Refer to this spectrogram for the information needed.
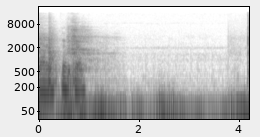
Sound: sighing

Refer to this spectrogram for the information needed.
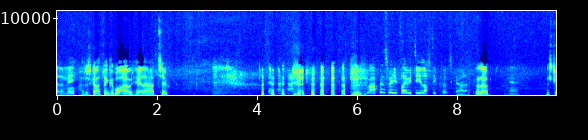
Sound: laughs

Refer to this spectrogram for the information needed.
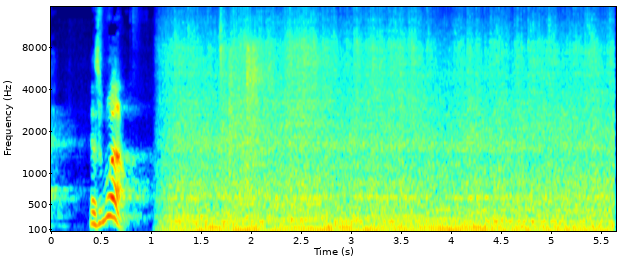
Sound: skid steer engine whirring

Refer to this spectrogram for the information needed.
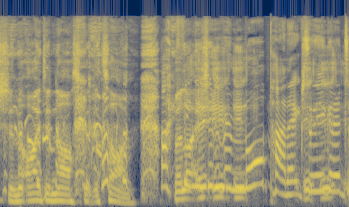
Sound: laughing

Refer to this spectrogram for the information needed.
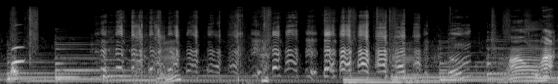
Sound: laughing

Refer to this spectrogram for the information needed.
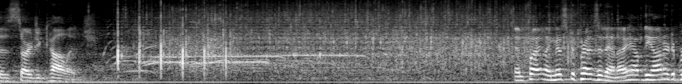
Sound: applause

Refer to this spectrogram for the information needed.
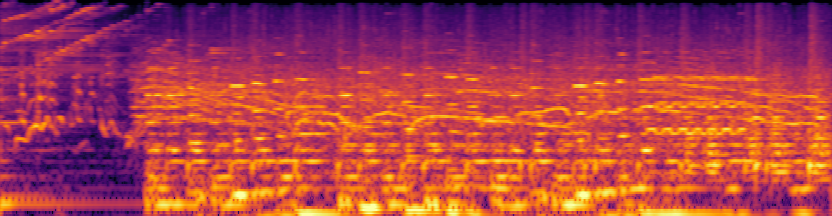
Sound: cheering

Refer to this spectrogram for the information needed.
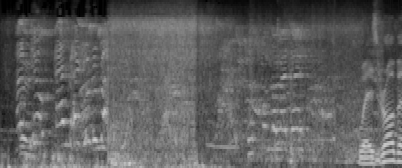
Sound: children yelling; water splashing

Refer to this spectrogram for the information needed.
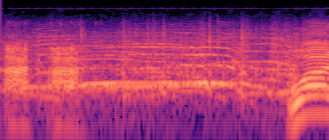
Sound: playful grunting; audience cheering

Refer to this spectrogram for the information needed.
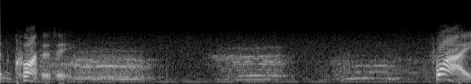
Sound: mooing

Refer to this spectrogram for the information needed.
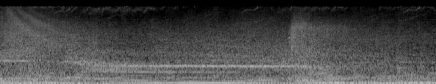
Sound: roaring

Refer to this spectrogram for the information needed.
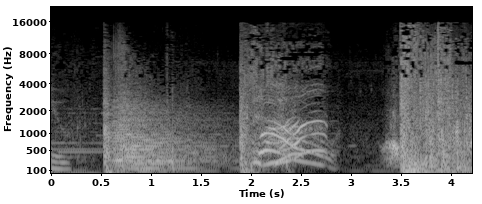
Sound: wood cracking and smashing

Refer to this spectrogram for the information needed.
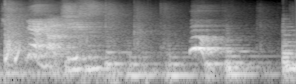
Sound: shoes clicking

